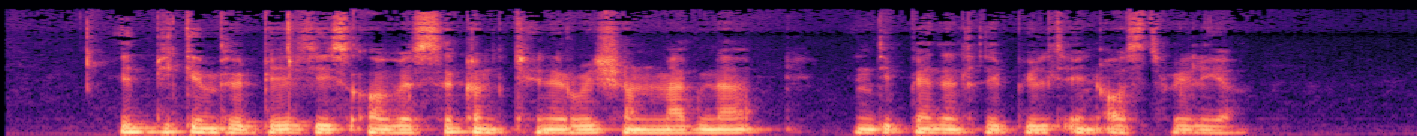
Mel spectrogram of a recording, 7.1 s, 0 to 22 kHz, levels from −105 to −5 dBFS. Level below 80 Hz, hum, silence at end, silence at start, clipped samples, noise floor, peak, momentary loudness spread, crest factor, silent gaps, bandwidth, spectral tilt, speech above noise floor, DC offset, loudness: -46 dBFS; none; 0.85 s; 0.45 s; under 0.1%; -59 dBFS; -2 dBFS; 8 LU; 16 dB; none; 16.5 kHz; -5.5 dB/octave; 44 dB; under 0.1%; -16 LUFS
